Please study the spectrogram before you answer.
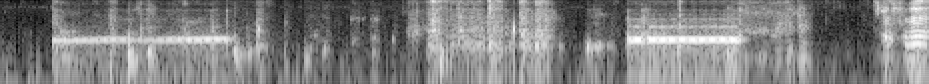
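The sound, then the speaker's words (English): A telephone call is placed, with two long, steady electronic tones separated by bursts of clicky dialing and line noise, then a brief busy burst at the end. “Let me call the driver and see if he's available.”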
